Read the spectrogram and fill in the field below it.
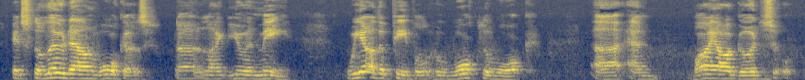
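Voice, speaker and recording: A man with a fairly high voice speaks very slowly, keeping his intonation fairly even, with long, frequent pauses and audible room echo. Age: 80s+. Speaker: amateur painter and philosopher. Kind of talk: casual monologue. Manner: halting.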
